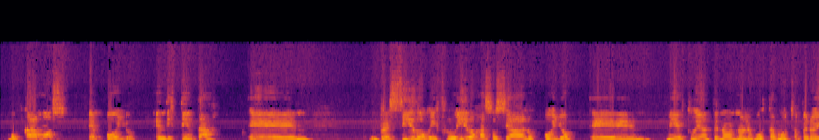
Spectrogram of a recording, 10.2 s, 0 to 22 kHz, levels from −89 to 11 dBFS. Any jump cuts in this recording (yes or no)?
no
